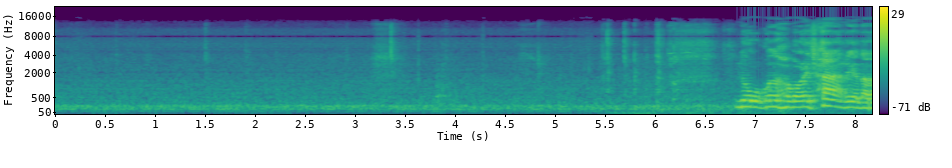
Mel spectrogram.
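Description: A wooden drawer slides open and shut.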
